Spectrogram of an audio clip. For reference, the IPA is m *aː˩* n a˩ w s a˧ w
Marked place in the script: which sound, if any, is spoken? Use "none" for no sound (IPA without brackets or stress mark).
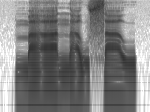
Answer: aː˩˧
